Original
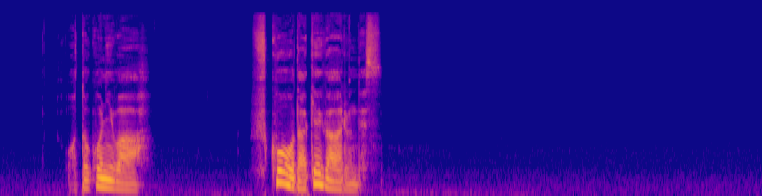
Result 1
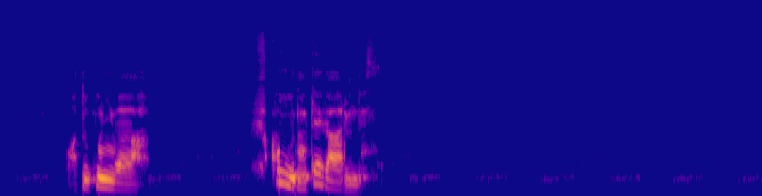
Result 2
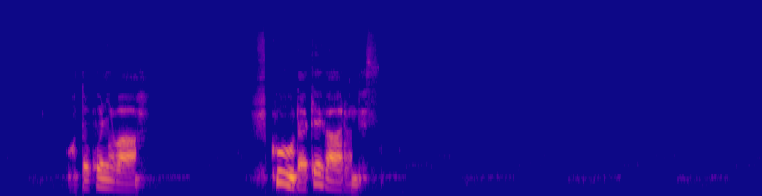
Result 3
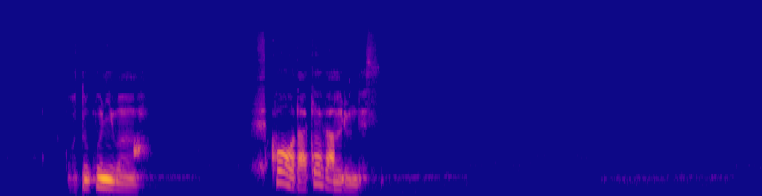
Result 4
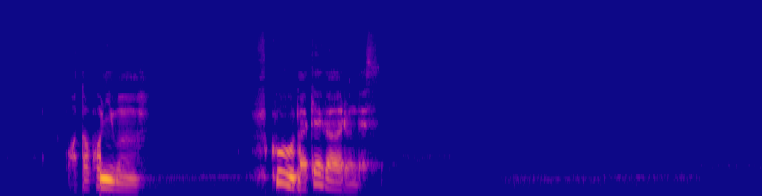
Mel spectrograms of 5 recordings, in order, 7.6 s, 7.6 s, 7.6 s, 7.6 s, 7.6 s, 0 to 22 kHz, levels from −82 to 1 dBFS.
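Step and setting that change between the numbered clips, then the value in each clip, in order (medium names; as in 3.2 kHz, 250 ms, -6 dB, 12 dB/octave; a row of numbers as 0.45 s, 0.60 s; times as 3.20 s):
stepped vowel filter, rate: 6.1 Hz, 3.7 Hz, 1.5 Hz, 1 Hz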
